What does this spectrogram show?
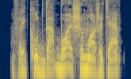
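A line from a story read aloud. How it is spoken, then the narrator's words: Hissed. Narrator (Russian): прошипел Бидвилл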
